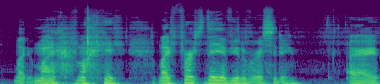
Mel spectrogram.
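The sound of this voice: At a medium pitch and moderate pace, a man speaks with fairly even intonation, a slightly husky edge and vocal fry.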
